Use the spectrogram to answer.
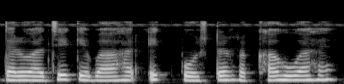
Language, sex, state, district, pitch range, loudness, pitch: Hindi, female, Uttar Pradesh, Lucknow, 190-210 Hz, -15 LUFS, 195 Hz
